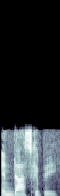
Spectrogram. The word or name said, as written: endoscopy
